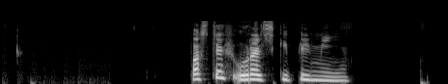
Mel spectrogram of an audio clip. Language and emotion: Russian, neutral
